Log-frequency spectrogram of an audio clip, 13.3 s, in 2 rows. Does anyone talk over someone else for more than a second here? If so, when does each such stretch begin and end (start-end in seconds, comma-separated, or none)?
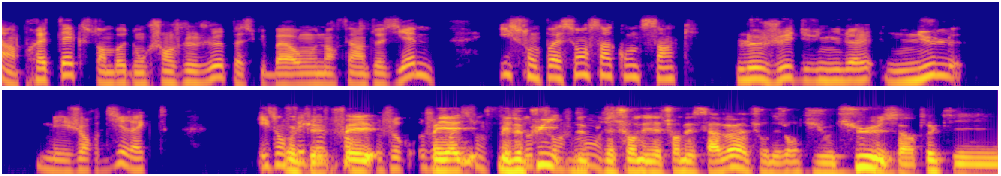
8.5-11.1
